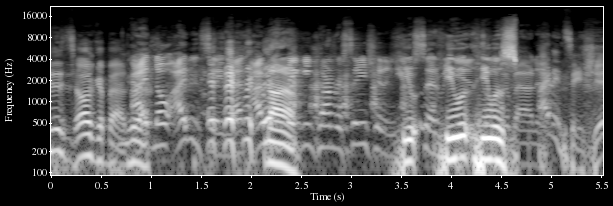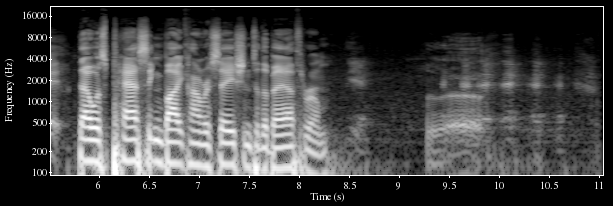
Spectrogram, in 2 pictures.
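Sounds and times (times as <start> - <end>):
speech: 0.0 - 8.4
laughter: 0.9 - 5.5, 9.7 - 10.8
throaty burp: 9.3 - 10.0.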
